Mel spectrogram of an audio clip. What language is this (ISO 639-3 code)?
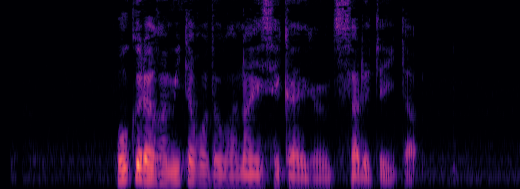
jpn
